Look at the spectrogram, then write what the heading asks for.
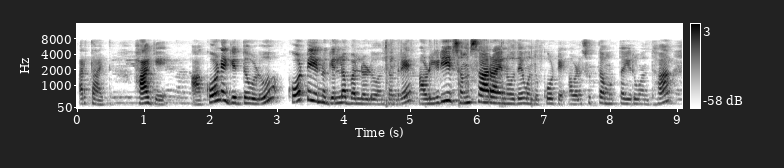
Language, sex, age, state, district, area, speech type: Kannada, female, 60+, Karnataka, Bangalore Rural, rural, spontaneous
